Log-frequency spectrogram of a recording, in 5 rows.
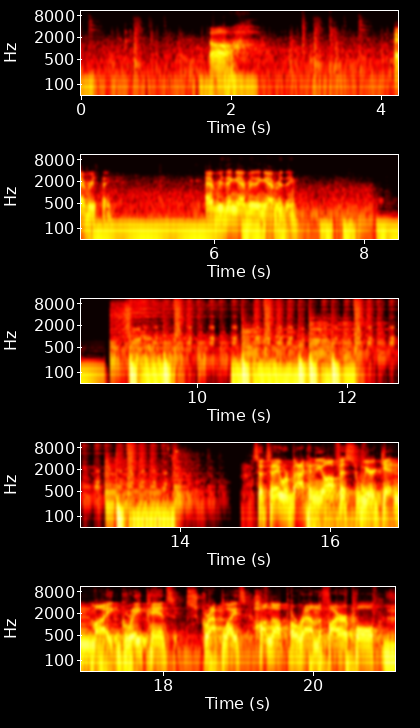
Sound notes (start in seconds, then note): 1.7 sighing; 8.8 funky music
